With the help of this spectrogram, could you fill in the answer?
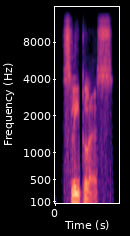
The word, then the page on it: sleepless: British English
